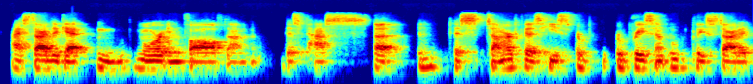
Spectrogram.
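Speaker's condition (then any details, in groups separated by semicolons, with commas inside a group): Stutter; onset in early childhood, worsened markedly at puberty, family history: uncle, cousin, grandfather, two younger brothers; mostly blocks, more severe than brother's, no stuttering when talking only to himself or reflexively; repeated words, prolonged sounds, blocks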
